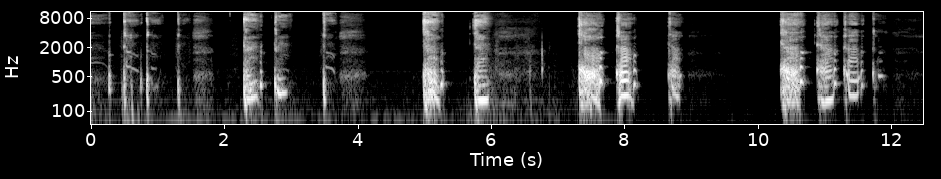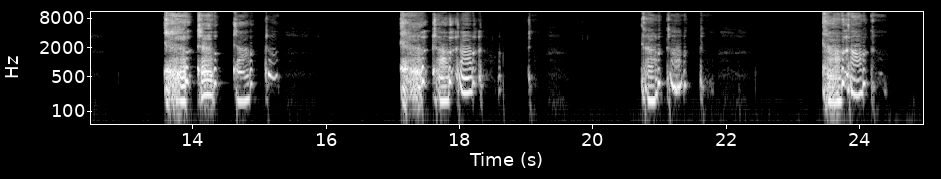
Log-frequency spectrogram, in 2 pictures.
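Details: Constant barking cough: repeated harsh, barking coughs in clusters with throat clearing, separated by brief quiet pauses.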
